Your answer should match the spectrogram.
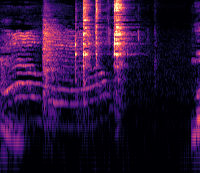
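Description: Metal cutlery clinking against ceramic plates and bowls: a handful of quick, sharp clinks in the first second, with talking around them.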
